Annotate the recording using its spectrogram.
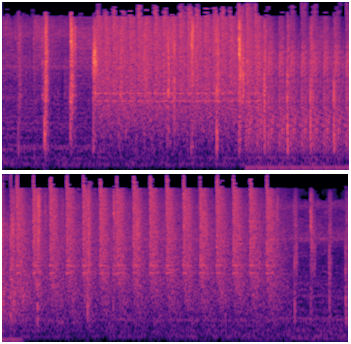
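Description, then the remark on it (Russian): Rapid machine-gun fire rattles off in quick, sharp bursts, a dense string of loud cracks with a low booming rumble swelling briefly in the middle before the shots thin out. “Ударив в воздухе ногой, кое-как уворачиваюсь от слишком удачной очереди.”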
